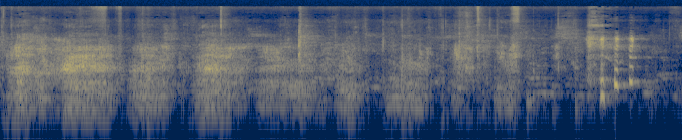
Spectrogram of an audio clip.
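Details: Alabai puppies Queen, Raven and Zefir, of the Central Asian Shepherd breed, let out rumbling growls in rolling bursts that fade toward the end, followed by a few sharp clicks.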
